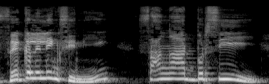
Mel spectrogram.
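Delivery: slow demo. Shown as a demonstration. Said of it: "teacher models Malay phrase".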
